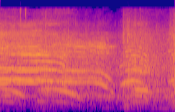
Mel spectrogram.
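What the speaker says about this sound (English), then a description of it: "the Hawaii crowd getting into it right behind us here courtside" Hawaii home crowd at a college men's volleyball match courtside, a dense roar of cheering with high whoops and shrieks rising and falling, loud and sustained throughout.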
